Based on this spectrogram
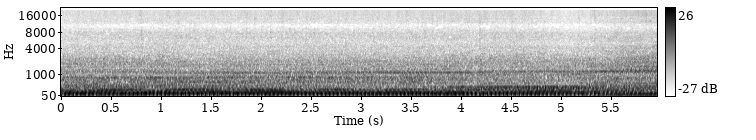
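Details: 1971 Alfa Romeo 1750 GTV, manual, just started cold: a steady fast idle with an even low drone and a faint drifting tone. The idle is high from the cold engine and is dropping; it may need adjusting.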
